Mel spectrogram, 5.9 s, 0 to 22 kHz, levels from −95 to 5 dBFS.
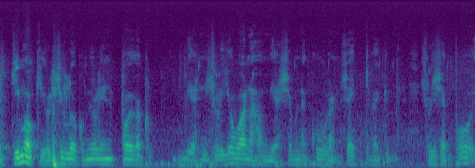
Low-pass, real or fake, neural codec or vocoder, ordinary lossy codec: none; fake; vocoder, 44.1 kHz, 128 mel bands every 512 samples, BigVGAN v2; none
